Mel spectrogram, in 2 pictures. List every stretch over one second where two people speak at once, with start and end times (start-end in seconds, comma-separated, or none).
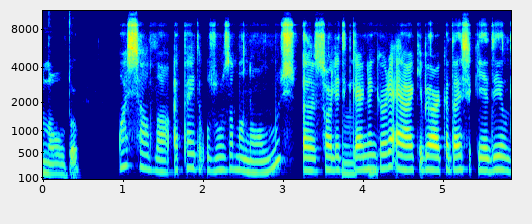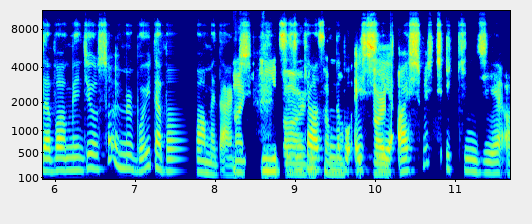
8.2-10.3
